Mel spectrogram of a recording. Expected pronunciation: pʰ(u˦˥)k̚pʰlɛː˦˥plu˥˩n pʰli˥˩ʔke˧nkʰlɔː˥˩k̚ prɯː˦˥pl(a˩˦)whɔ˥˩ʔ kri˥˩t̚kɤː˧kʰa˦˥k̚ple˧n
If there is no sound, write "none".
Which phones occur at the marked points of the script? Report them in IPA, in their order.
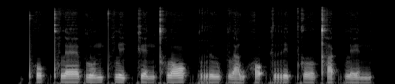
o˦˥, a˩˦

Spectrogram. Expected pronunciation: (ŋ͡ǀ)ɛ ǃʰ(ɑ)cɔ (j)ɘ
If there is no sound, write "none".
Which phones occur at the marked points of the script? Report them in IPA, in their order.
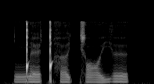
ŋ͡ǃ, ɐ, j

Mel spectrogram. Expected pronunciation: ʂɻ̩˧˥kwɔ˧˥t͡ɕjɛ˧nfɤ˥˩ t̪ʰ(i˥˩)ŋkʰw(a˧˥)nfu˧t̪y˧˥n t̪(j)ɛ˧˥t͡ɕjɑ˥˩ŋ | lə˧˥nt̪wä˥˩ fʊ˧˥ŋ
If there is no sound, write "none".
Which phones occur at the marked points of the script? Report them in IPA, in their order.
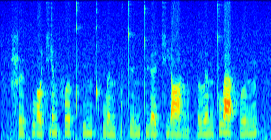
i˥, ə˧˥, ɥ

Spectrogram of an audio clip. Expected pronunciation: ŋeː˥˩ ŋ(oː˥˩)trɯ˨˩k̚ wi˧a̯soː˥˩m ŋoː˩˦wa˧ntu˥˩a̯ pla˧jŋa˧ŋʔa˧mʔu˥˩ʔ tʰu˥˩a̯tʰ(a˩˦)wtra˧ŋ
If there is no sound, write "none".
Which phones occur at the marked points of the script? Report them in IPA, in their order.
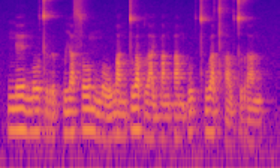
oː˥˩, a˩˦

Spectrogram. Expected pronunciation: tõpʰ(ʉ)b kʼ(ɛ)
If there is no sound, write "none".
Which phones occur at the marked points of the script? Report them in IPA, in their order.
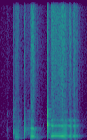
ə, ɛ

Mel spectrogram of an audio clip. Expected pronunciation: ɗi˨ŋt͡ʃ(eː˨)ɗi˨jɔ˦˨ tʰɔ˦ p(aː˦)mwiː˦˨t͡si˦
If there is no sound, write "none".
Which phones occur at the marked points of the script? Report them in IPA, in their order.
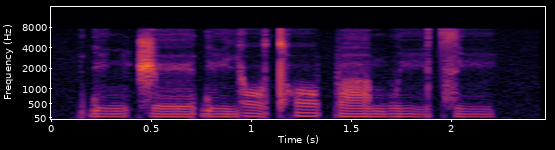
eː˨, aː˦

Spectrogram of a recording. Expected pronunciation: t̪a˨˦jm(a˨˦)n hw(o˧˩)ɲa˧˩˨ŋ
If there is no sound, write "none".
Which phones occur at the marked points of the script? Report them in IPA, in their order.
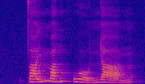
a˨˦, o˧˩

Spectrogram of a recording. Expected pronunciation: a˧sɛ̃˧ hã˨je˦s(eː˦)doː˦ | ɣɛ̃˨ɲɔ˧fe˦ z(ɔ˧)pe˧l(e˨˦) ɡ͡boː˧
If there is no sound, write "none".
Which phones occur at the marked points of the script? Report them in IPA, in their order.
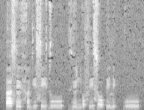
eː˦, ɔ˧, e˨

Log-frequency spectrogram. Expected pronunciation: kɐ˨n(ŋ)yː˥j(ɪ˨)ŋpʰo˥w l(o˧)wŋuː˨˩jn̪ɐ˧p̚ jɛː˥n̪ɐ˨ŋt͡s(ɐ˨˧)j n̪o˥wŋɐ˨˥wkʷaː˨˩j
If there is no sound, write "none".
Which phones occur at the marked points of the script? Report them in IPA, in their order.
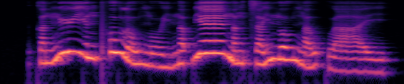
ŋ, ɪ˧, o˨, ɐ˨˥

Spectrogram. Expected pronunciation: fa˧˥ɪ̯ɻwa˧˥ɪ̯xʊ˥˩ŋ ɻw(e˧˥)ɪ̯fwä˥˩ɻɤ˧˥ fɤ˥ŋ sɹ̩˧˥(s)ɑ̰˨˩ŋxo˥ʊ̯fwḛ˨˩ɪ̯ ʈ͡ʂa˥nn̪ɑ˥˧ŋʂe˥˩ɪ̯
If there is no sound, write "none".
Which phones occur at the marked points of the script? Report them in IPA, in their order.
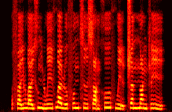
e˧˥, s

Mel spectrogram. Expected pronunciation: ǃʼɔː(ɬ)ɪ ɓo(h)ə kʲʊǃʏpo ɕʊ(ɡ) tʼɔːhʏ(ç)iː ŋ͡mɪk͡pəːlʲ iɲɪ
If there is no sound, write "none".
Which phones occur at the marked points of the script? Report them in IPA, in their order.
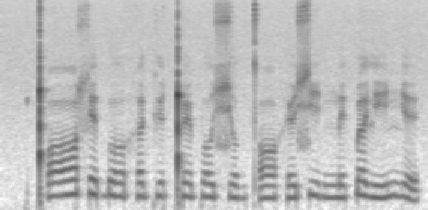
ɬ, h, ɡ, ɕ

